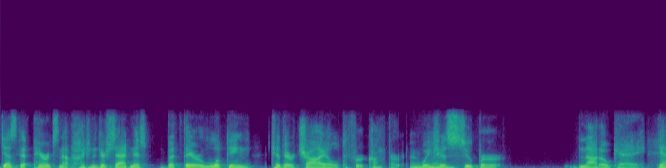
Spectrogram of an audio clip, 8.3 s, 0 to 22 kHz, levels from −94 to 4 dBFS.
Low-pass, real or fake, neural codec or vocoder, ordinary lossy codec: 7.2 kHz; fake; codec, 16 kHz, 1 kbps, FunCodec, trained on LibriTTS, 50 frames a second; Opus, 16 kbps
